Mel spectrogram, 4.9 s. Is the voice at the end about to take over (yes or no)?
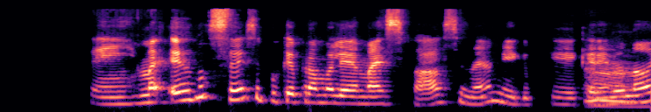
no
